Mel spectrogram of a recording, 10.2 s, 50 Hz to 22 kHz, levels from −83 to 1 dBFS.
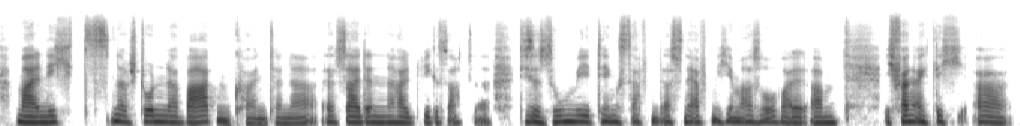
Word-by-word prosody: mal 145 -3 +6
nichts 145 0 -2
'ne 165 -3 +2
Stunde 155 0 +1
warten 140 - +3
könnte, 120 +1 -4
ne? 125 +2 -2
Es 145 -3 -4
sei 145 -1 +4
denn 140 0 +1
halt, 135 -2 -1
wie 135 - 0
gesagt, 135 -1 -6
äh, - - -7 0.3
diese 150 0 +2
Zoom 150 +4 +2
Meetings, 155 -1 0
daf 140 - -5
das 150 -2 -3
nervt 150 -2 -1
mich 155 - -2
immer 80 - +1
so, 150 0 -1
weil, 135 -2 +1
ähm, 135 0 +1 0.4
ich 140 - 0
fang 160 0 +6
eigentlich, 150 -1 -1
ah, 140 -2 0
145 Hz, 170 wpm, -26 LUFS, 135-150 Hz, 0.4 s, mal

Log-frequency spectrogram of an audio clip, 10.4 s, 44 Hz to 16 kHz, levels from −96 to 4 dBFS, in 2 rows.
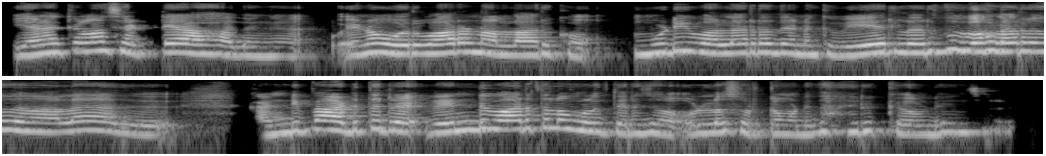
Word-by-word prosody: எனக்கெல்லாம் 310 +5 +1
செட்டே 290 0 -1
ஆகாதுங்க. 225 -4 -4 0.4
ஏன்னா, 285 +4 +1
1 260 0 +3
வாரம் 285 +2 +5
நல்லா 240 -1 +2
இருக்கும். 230 -5 -8 0.3
முடி 295 +3 -1
வளர்றது 280 +1 0
எனக்கு 245 0 -6
வேரில 285 +3 +3
இருந்து 305 +5 -2
வளர்வதால, 305 -4 0 0.2
அது 235 -4 -10 0.6
கண்டிப்பா 265 +8 0
அடுத்த 290 +2 -3
ட 270 - +3 0.2
2 300 +5 0
வாரத்தில 335 +2 +4
உங்களுக்கு 270 -5 -3
தெரிஞ்சிரும். 230 -3 -7
உள்ள 245 +2 -3
சுருட்ட 235 -3 -7
முடி 215 +2 -9
தான் 265 -1 -9
இருக்கு, 275 -3 -8
அப்பிடீன்னு 250 +4 -9
சொல்லி. 275 +1 -21
275 Hz, 165 wpm, -22 LUFS, 245-295 Hz, 0.6 s, வாரம்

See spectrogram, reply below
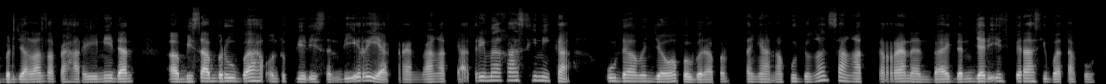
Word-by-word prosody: berjalan 120 +1 +2
sampai 130 -2 -2
hari 120 -1 -2
ini 145 +2 -1
dan, 135 0 +5 0.4
eee, 130 0 +6
bisa 135 +3 +4
berubah 150 +3 +3
untuk 140 +1 -5
diri 130 -1 0
sendiri 135 +10 +1
ya. - - +2
Keren 120 -1 -6
banget 125 +1 -1
Kak, - - -4
terima 185 +2 -1
kasih 190 0 -4
nih 175 -3 -3
Kak - - -8 0.3
udah 150 -1 +1
menjawab 135 0 +1
beberapa 120 +1 +1
pertanyaan 125 -1 -4
aku 135 +4 -5
dengan 140 +9 -4
sangat 140 -9 -2
keren 140 +1 +2
dan 120 -2 -5
baik 120 +2 +1
dan 130 +1 +1
menjadi 140 0 +3
inspirasi 140 -2 0
buat 125 -1 0
aku. 120 0 -6
135 Hz, 185 wpm, -24 LUFS, 125-145 Hz, 0.4 s, eee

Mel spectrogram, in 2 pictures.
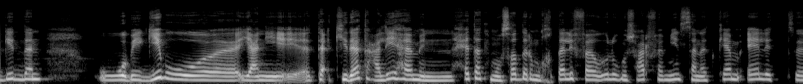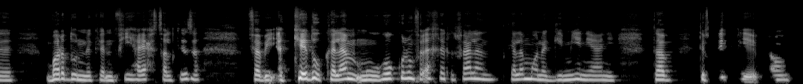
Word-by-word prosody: جدًا، 245 +2 +1 0.5
وبيجيبوا 205 - +3 0.2
يعني 190 0 +3 0.3
تأكيدات 230 +6 +1
عليها 230 +3 +1
من 180 -3 +1
حتت 255 +3 -3
مصادر 230 +6 -1
مختلفة 220 +2 -2
ويقولوا 230 +3 -2
مش 210 -1 -5
عارفة 220 0 -6
مين 215 +3 -1
سنة 195 -4 -4
كام 235 -1 -3
قالت 225 -4 -4 0.3
برضه 235 0 +2
إن 200 -2 +2
كان 195 0 -3
في 220 +4 -5
هيحصل 210 -2 -3
كذا، 235 +2 -4 0.5
فبيأكّدوا 225 +6 +5
كلام 225 0 +4
وهو 210 +6 +3
كلّه 280 +1 +2
في 250 - -5
الآخر 265 +1 -3
فعلًا 245 -1 -1
كلام 235 +2 +1
مُنجّمين 210 +1 0
يعني. 205 -2 -3 0.3
طب 210 -2 +1 0.3
تفتكري 330 - -5
آه. 215 0 -5
220 Hz, 130 wpm, -21 LUFS, 200-245 Hz, 0.5 s, فبيأكّدوا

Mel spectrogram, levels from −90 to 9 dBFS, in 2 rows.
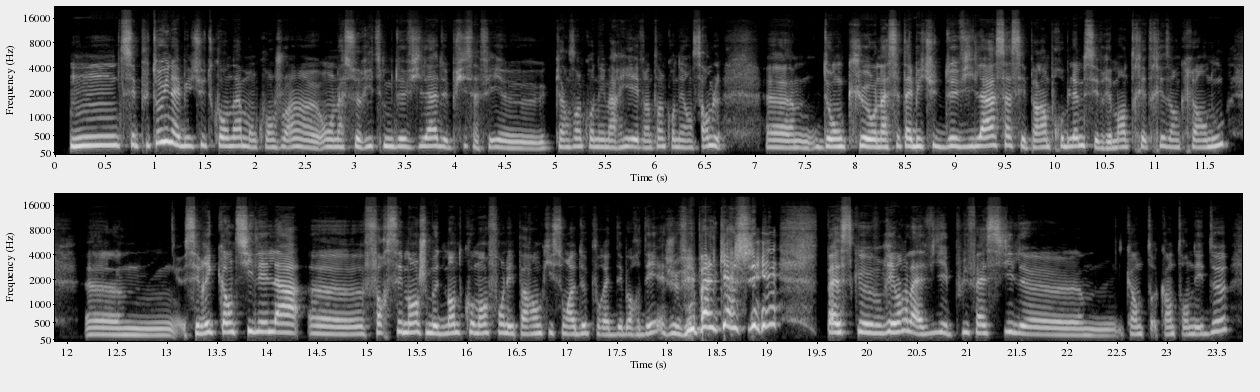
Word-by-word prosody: Mmh. 240 +3 +5
C'est 250 +2 -2
plutôt 245 +6 -3
une 345 -1 +9
habitude 230 -1 0
qu'on 225 -2 0
a, 225 - +1
mon 210 -4 -2
conjoint, 195 0 -4
heu, - - -3
on 200 +4 -1
a 200 - -2
ce 210 +3 -1
rythme 215 +2 -1
de 210 0 0
vie-là 220 +3 0
depuis, 200 +2 -5
ça 205 -6 -9
fait, 195 +2 -3
heu, 165 -2 -4
15 200 +1 -5
ans 215 - -2
qu'on 210 -1 -4
est 200 - -2
marié 195 +2 -2
et - - +3
20 180 -2 -9
ans 215 - -3
qu'on 205 -2 -6
est 195 - -4
ensemble. 220 +4 -2 0.4
Hem, 185 -2 -2
donc, 210 +2 +2
heu, 220 -2 +8
on 200 0 +5
a 200 - +2
cette 220 +3 -5
habitude 215 0 +2
de 210 +3 0
vie-là, 220 +3 +2
ça, 245 0 -2
c'est 220 -3 -3
pas 190 +1 -4
un 195 +1 -1
problème. 220 +3 0
C'est 230 -6 -3
vraiment 180 +3 -3
très, 205 +1 -5
très 225 +3 -6
ancré 195 +1 -7
en 190 0 -4
nous. 230 +6 +2 0.5
Hem, 175 -2 -2
c'est 220 - +1
vrai 235 +2 +4
quand 250 +1 +1
il 265 -2 +3
est 260 - +2
là, 240 -3 +3
heu, 200 -2 -1
forcément, 240 +4 0
je 240 -1 -1
me 215 -2 +4
demande 220 +3 0
comment 230 -2 0
font 235 0 -5
les 210 -1 +2
parents 210 +1 -2
qui 225 +1 -6
sont 210 -1 -5
à 195 - 0
2 215 +2 0
pour 205 -3 -8
être 180 - -3
débordés. 190 +4 -2
Je 215 0 -1
vais 205 - +7
pas 390 - +8
le 370 - +4
cacher, 400 +1 +5 0.7
parce 240 +1 +3
que, 265 - -1
vraiment, 245 +2 +3
la 235 -7 +2
vie 230 +5 -4
est 225 - -3
plus 245 +5 -6
facile, 230 +1 -2
hem, 175 -5 -3
quand 200 -1 -6
quand 190 +1 -7
on 190 +1 -6
est 195 0 -2
2. 270 +8 -3
210 Hz, 235 wpm, -18 LUFS, 190-235 Hz, 0.7 s, une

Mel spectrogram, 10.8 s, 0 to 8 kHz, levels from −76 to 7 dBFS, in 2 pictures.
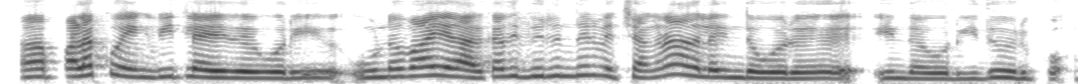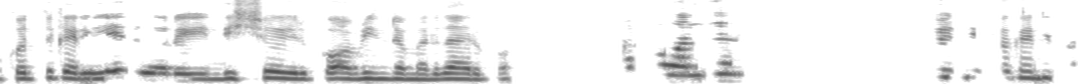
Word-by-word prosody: அ - - +3 0.2
பழக்கம் 320 +2 +4
எங்க 260 -2 -2
வீட்ல 275 0 +1
இது 235 -1 +5 0.2
ஒரு 220 0 +1
இ - - -2 0.3
உணவா 275 +4 +1
யாருக்காவது 275 +2 +3
விருந்துனு 305 +1 -2
வச்சாங்கன்னா, 275 +6 -1
அதில 270 -5 +3
இந்த 240 -1 +3
ஒரு 210 -1 +3 0.4
இந்த 220 -1 -3
ஒரு 195 -1 -3
இது 245 +5 -3
இருக்கும். 205 -2 -8
கொத்துக்கறியே 205 +1 -3
இது 210 - -6
ஒரு 190 -1 -4 0.2
டிஸ்ஸோ 210 +3 -3
இருக்கும் 200 +1 -4
அப்படின்ற 195 -1 -4
மாரி 180 +1 -7
தான் 190 -2 -3
க்கும். 195 +1 -20 0.6
அப்ப 355 - -42
வந்து 320 +3 -8 1.1
கண்டிப்பா 250 -2 -12
கண்டிப்பா. 230 +9 -8
240 Hz, 175 wpm, -23 LUFS, 205-280 Hz, 1.1 s, இது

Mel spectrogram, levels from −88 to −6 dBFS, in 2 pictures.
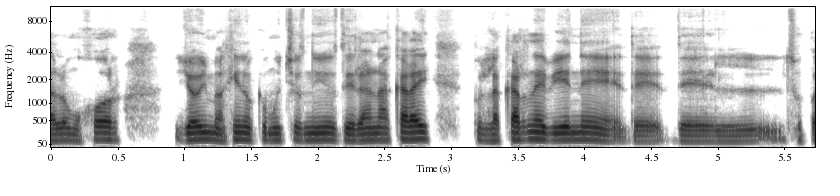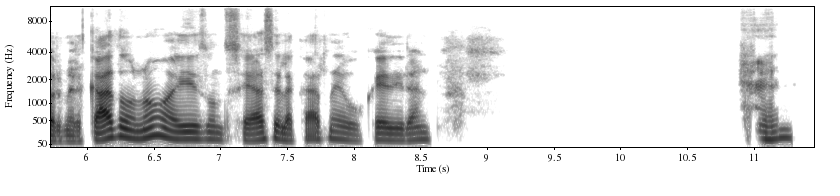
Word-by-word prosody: a - - +2
lo 110 - 0
mejor 115 +3 0 0.4
yo 120 +1 +3
imagino 120 0 +1
que 115 - -6
muchos 115 0 -3
niños 115 0 +1
dirán: 110 +2 +1
"Ah 115 - -1
caray, 125 0 +5 0.3
pues 110 - -7
la 105 - +1
carne 120 +2 +3
viene 120 -2 +2
de 95 0 -4
del 95 0 -4
supermercado 115 - +2
¿no? 170 +4 +1
Ahí 130 -2 +2
es 130 -1 0
donde 120 -3 -7
se 110 - -2
hace 120 +4 +1
la 110 -3 -1
carne". 130 -4 -4
¿O 105 -3 -8
qué 115 -1 +1
dirán? 115 +2 -4 2.4
Ujú. 130 +4 -5
115 Hz, 155 wpm, -24 LUFS, 105-125 Hz, 2.4 s, caray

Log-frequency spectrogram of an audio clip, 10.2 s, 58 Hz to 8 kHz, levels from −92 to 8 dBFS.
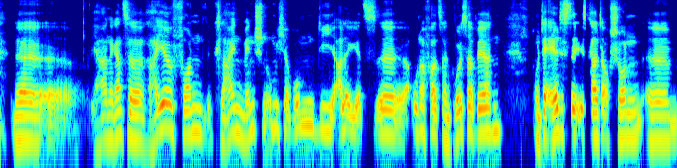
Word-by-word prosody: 'ne, 130 - -2
äh 470 - -1
ja, 135 - -7
'ne 135 - -4
ganze 145 -5 +1
Reihe 185 - +4
von 165 -1 -3
kleinen 165 0 -3
Menschen 140 +8 -4
um 190 - -6
mich 185 -2 -6
herum, 100 - -2
die 175 0 -3
alle 95 - +2
jetzt, 85 -1 -3
äh, 80 -1 +2
unaufhaltsam 120 - -1
größer 150 +7 0
werden. 170 +1 +2 0.5
Und 140 -4 -2
der - - +6
Älteste 165 0 +4
ist 165 - -2
halt 145 0 +4
auch - - -1
schon, 145 0 -1
äh, 130 0 -1
150 Hz, 160 wpm, -25 LUFS, 130-175 Hz, 0.5 s, der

